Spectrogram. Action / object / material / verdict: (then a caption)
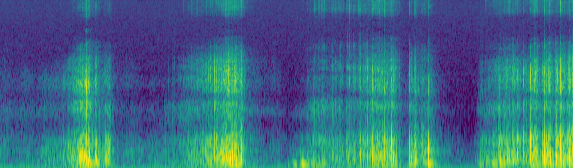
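scrape / foam kitchen sponge with abrasive scouring layer / foam / none. Long nails scratch the rough red scouring side of a hand-sized, dry pink foam kitchen sponge held in the hand; the sponge is solid and porous. It makes soft, dry, crunchy rasping in several bursts separated by brief pauses. The scratching is quiet and grainy, with most of its energy low and some faint bright edge.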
